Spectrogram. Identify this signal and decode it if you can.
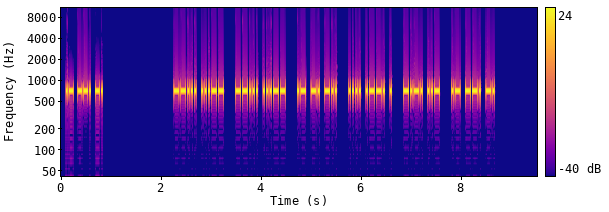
Morse code, heard as a keyed tone, about 46 wpm, 700 Hz. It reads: AGN 73 73 AND HPE CU AGN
